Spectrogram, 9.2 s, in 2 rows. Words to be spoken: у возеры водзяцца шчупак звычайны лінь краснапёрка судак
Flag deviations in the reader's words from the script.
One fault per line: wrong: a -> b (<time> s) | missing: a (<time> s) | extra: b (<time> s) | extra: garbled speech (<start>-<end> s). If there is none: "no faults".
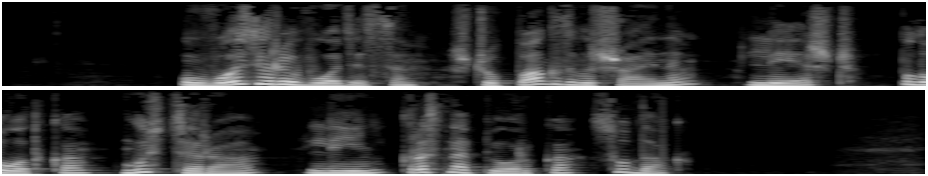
extra: лешч плотка гусцяра (3.8 s)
